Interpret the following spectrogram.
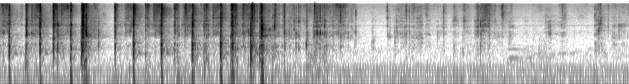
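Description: Tarot cards being shuffled by hand: a quick run of card flicks and slaps for about three seconds, then it stops.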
